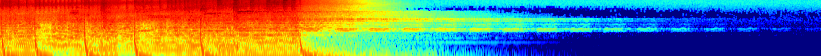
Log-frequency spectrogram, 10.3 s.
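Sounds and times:
future bass music: 0.0s - 5.5s.

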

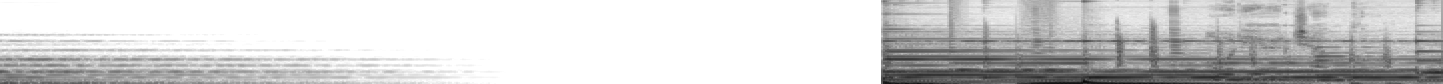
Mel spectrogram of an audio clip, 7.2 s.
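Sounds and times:
corporate logo jingle: 4.4s - 7.1s.

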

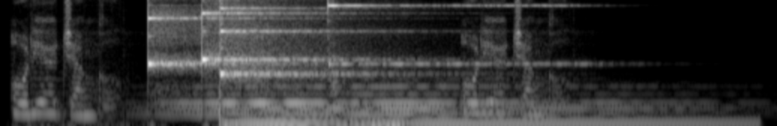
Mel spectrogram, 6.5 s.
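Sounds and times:
flat audio logo: 1.2s - 6.0s.

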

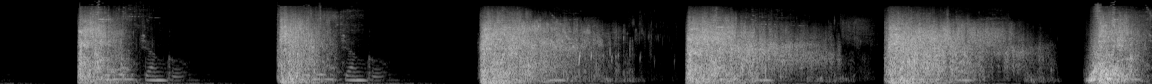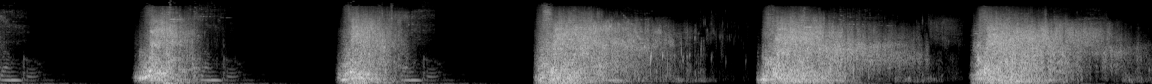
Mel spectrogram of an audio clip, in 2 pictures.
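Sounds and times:
spear weapon sounds: 0.8s - 1.4s, 2.8s - 3.4s, 4.8s - 11.5s, 12.9s - 13.6s, 14.9s - 15.8s, 16.9s - 23.0s.

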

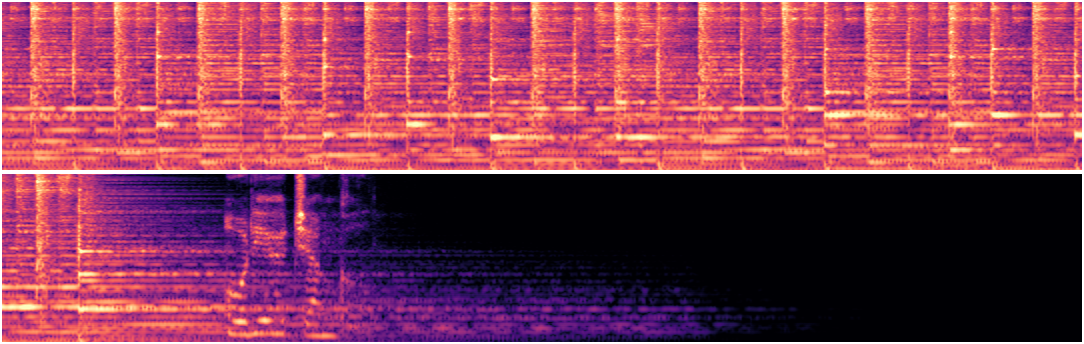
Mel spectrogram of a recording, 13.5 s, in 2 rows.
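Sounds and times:
upbeat folk music: 0.0s - 9.3s.

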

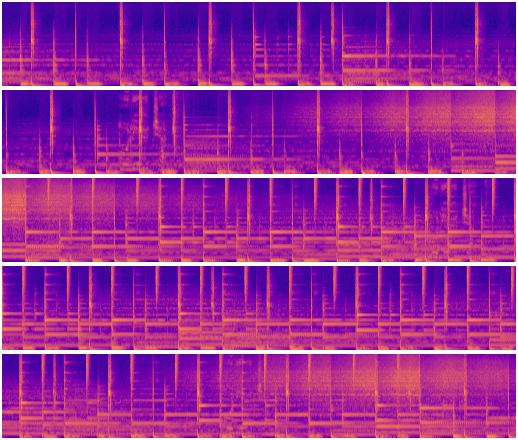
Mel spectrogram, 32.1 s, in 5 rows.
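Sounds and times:
dreamy ambient electronic corporate music: 0.0s - 32.1s.

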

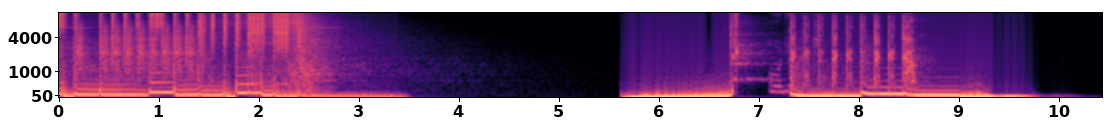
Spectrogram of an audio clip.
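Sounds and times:
urban voice bass percussion logo: 0.0s - 3.5s, 5.6s - 10.2s.

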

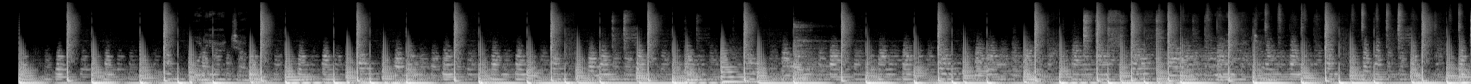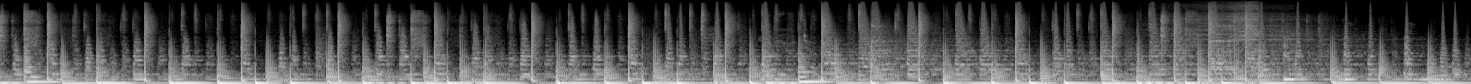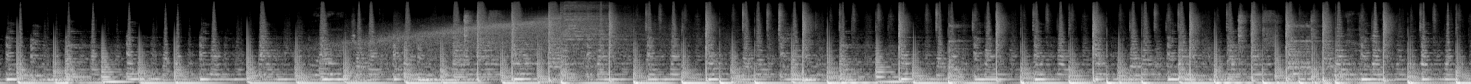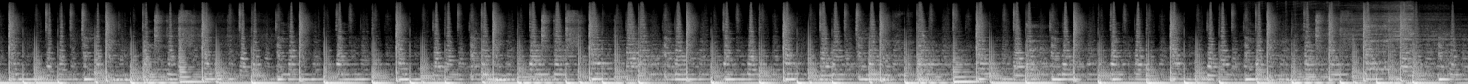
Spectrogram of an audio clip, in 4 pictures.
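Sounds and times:
powerful electro music: 0.0s - 58.8s.

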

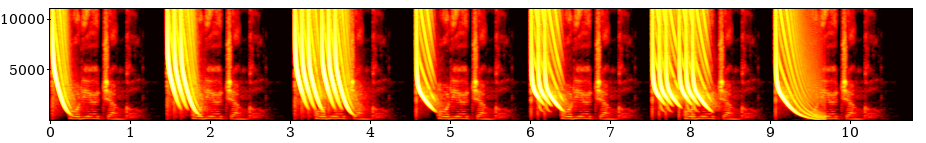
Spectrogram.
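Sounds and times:
laser sound effect: 0.0s - 0.4s, 1.5s - 1.9s, 3.1s - 3.9s, 4.6s - 4.9s, 6.0s - 6.5s, 7.6s - 8.4s, 9.1s - 9.8s.

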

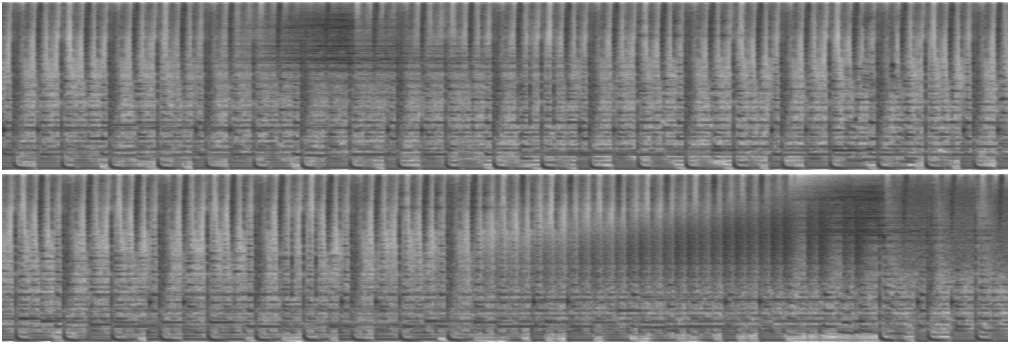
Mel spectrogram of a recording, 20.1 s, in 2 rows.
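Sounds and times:
cheerful inspiring upbeat corporate music: 0.0s - 20.1s.

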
